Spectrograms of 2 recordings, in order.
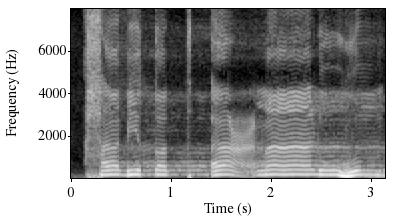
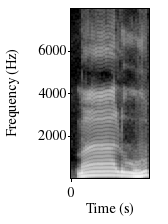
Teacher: Maluhum mim sukun bertemu fa idhar safawi, mim sukun dibaca jelas tanpa mendengung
